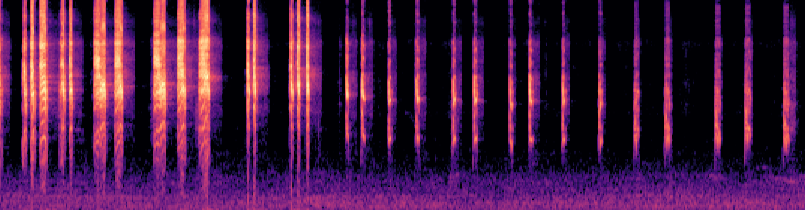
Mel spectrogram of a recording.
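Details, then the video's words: Long-tailed shrike calling toward a rival to provoke a reply: loud clustered harsh notes at first, then thinner, softer single chips spaced evenly about every half second; no other sounds stand out. "pancingan cendet gacor full isian CUITAN MEMANGGIL LAWAN Ini ahlinya bikin burung cendet Nyaut"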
